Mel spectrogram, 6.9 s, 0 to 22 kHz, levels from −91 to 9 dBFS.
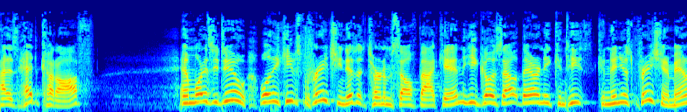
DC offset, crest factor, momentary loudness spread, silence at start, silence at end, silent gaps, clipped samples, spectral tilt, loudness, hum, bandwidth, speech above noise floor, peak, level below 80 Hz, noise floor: under 0.1%; 18 dB; 5 LU; 0 s; 0 s; none; under 0.1%; -4.5 dB/octave; -19 LUFS; none; 15 kHz; 41 dB; -2 dBFS; -62 dBFS; -60 dBFS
